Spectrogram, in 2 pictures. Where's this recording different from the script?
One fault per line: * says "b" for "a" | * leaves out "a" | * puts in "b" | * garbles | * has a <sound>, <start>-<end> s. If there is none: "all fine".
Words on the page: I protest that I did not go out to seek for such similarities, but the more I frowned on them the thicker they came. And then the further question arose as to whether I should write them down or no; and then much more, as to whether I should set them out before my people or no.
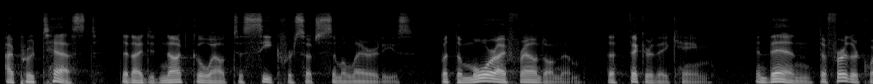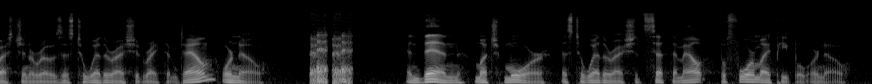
* has a laugh, 11.8-12.3 s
